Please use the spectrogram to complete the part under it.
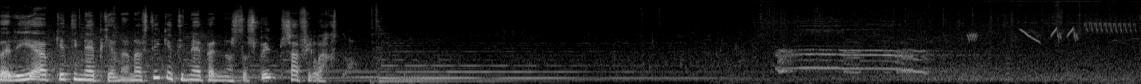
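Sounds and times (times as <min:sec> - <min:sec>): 
speech: 0:00.0 - 0:03.6
steady rain-like noise: 0:05.6 - 0:11.4
rooster crowing: 0:05.8 - 0:11.4.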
